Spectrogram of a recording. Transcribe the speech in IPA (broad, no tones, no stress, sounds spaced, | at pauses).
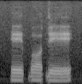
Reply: e ɓ ɔ ɗ e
